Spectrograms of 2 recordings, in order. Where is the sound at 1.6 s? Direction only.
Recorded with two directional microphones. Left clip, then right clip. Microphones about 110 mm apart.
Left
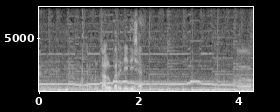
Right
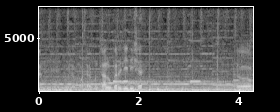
15° left (ahead or behind).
